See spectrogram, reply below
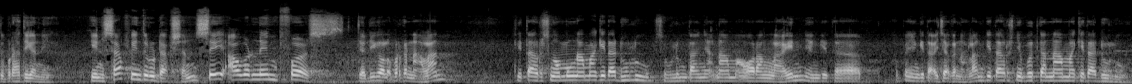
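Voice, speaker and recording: An Indonesian-accented man teaches a lesson on English phrases, his voice sitting a bit high for a man. He explains quickly, then says each example phrase slowly and carefully. A faint hiss of noise lies under the recording. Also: gravelly. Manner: slow, drawn-out model English phrases between quick explanations.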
